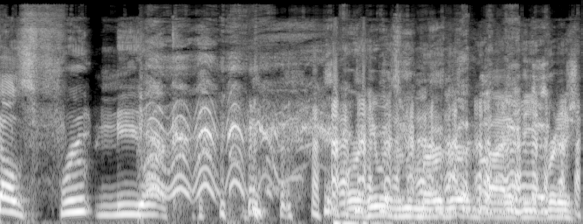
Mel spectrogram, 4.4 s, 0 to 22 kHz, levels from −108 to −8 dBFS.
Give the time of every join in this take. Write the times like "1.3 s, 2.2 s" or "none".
none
